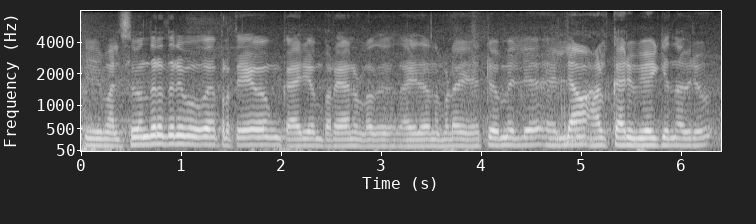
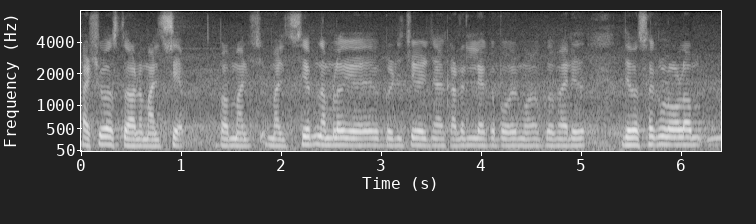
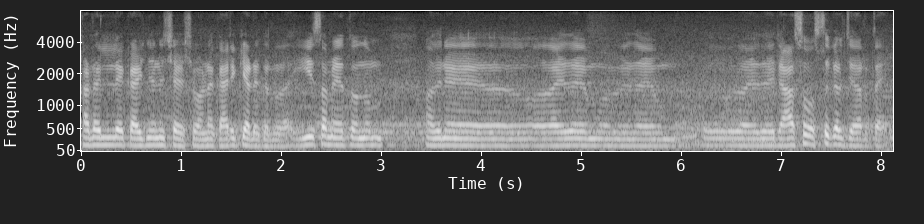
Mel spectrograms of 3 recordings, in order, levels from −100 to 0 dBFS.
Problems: constant background noise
